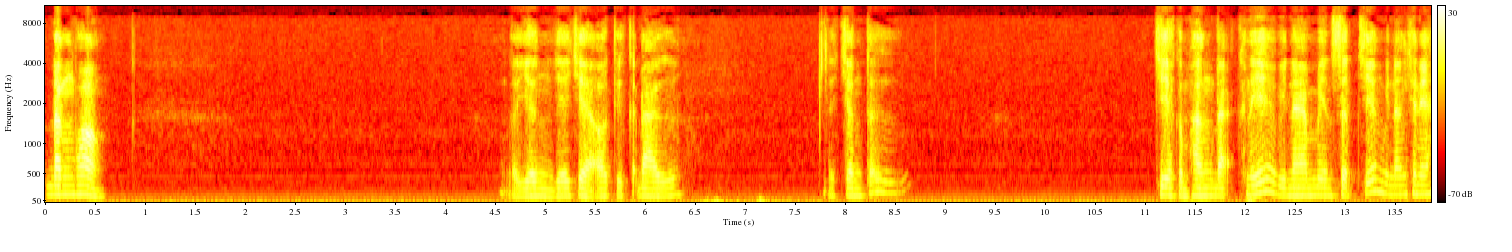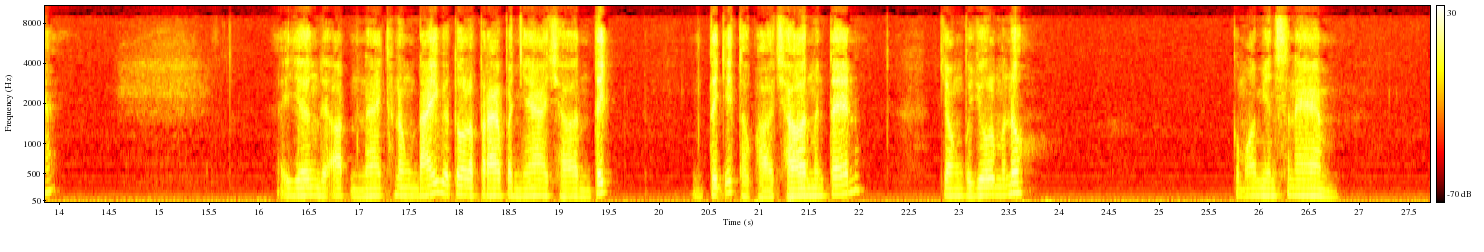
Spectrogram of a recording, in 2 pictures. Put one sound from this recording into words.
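A man speaks calmly into a close microphone, in phrases with pauses.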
